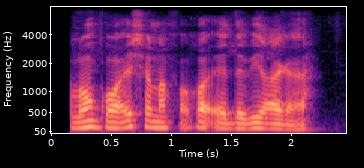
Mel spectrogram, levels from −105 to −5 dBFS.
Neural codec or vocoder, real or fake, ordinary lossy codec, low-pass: none; real; none; 7.2 kHz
